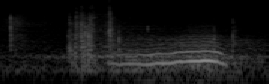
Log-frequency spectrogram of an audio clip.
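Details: Stache the cat snoring again, a low droning snore breath that swells in loudness over about one and a half seconds before fading, after a few soft rustles and clicks.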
